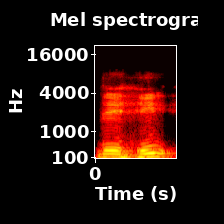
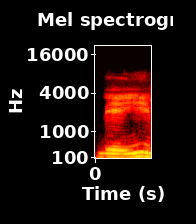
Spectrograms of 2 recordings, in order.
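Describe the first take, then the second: First: The middle consonant is a breathy throat h. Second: The middle consonant is a y sound. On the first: The speaker calls it right. "ஹி தொண்டையிலேருந்து வரணும்" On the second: The speaker calls it wrong. "தேயி இல்ல"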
